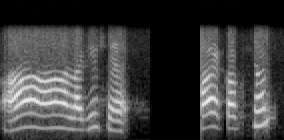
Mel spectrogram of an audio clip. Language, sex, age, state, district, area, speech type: Assamese, female, 30-45, Assam, Jorhat, urban, conversation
